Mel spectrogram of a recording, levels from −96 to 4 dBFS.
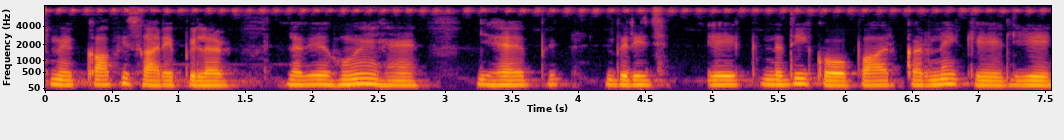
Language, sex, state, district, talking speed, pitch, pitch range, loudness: Hindi, male, Chhattisgarh, Balrampur, 135 wpm, 125 Hz, 120-130 Hz, -19 LUFS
